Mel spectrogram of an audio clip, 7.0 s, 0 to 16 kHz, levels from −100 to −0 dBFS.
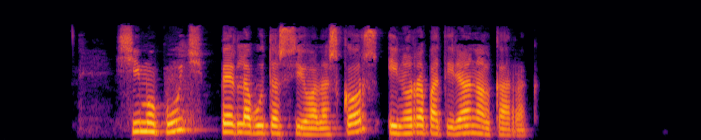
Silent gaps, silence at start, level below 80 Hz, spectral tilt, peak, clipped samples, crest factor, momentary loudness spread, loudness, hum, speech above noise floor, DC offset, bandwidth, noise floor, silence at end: none; 1.2 s; -64 dBFS; -5 dB/octave; -2 dBFS; under 0.1%; 18 dB; 9 LU; -19 LUFS; none; over 72 dB; under 0.1%; 8.2 kHz; under -90 dBFS; 1.75 s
